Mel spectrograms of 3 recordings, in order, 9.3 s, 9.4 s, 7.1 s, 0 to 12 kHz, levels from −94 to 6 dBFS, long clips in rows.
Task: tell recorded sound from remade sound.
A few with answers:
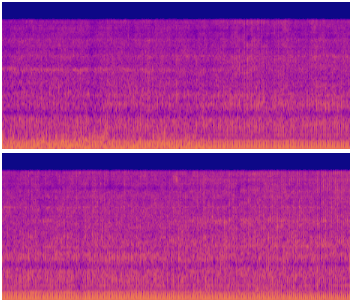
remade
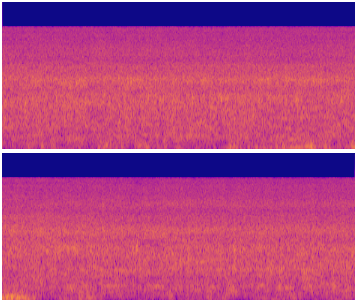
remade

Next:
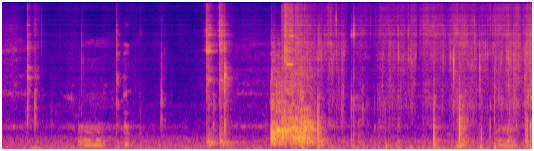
remade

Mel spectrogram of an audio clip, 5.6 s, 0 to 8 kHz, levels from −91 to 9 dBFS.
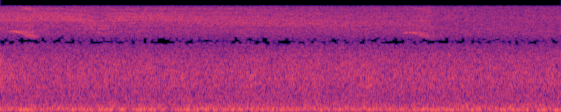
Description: recorded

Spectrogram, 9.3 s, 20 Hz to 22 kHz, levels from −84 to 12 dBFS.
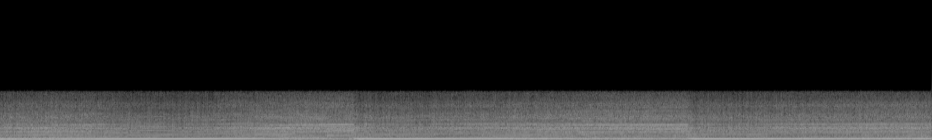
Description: recorded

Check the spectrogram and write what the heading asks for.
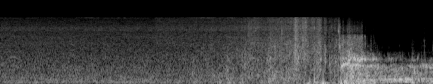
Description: recorded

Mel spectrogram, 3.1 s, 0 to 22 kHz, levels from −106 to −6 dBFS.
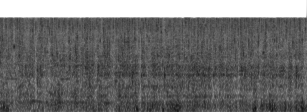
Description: recorded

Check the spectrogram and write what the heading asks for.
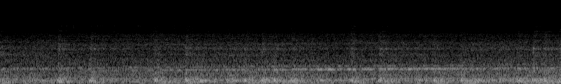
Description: recorded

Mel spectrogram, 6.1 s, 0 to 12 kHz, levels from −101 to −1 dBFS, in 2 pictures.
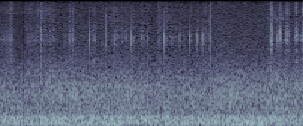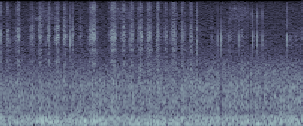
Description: recorded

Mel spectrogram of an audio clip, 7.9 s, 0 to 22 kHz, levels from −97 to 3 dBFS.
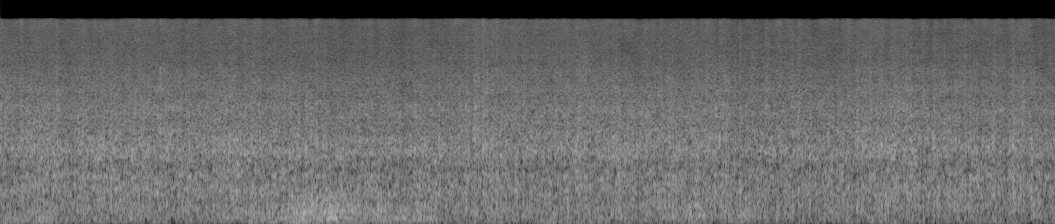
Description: remade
